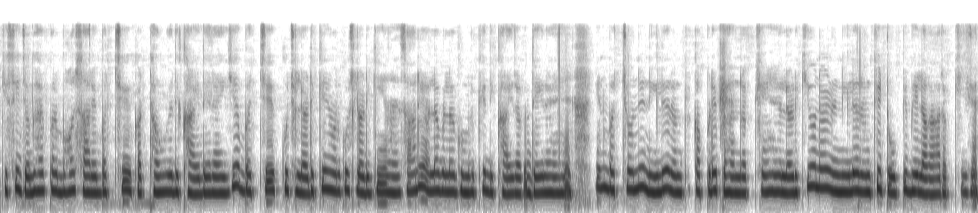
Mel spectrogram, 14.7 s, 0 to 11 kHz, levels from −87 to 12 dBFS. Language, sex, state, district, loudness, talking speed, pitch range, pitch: Hindi, female, Bihar, Gaya, -13 LUFS, 205 wpm, 220-245 Hz, 230 Hz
